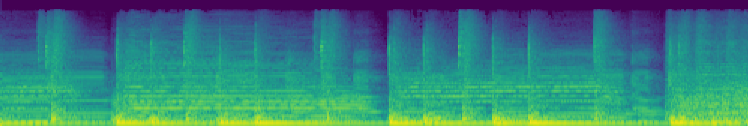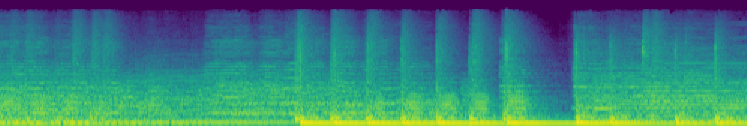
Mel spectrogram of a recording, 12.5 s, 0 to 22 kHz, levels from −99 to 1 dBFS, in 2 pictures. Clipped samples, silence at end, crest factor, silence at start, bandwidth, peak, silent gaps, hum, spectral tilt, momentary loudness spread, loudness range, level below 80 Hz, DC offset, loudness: under 0.1%; 0 s; 10 dB; 0 s; 10 kHz; -2 dBFS; none; none; -7 dB/octave; 9 LU; 4 LU; -14 dBFS; under 0.1%; -14 LUFS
